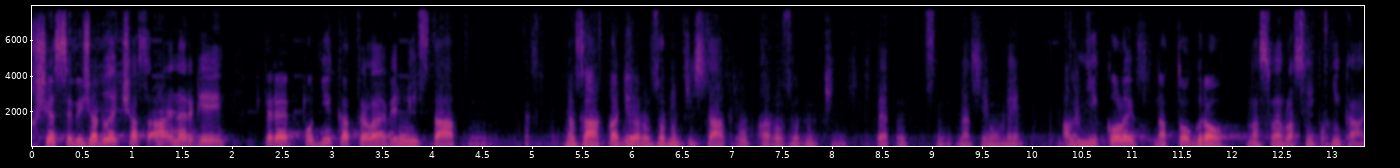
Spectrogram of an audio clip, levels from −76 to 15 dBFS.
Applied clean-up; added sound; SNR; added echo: neural separator model SepFormer DNS4.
